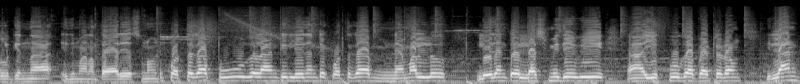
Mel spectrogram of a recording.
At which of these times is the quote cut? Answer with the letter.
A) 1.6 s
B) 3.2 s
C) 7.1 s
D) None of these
A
